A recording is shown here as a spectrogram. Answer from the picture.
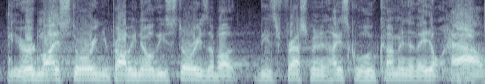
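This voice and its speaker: A man speaks at a fairly quick pace. He has a slight North Dakota accent. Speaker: sport scientist and coach educator. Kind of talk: coaching clinic talk. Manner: animated.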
